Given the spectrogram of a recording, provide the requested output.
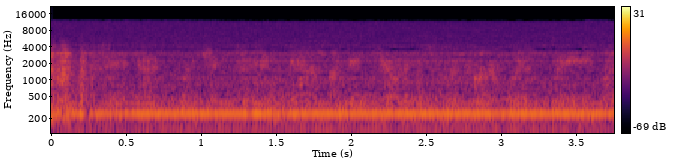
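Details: RCA Victor Model 65U radio/record player after power-supply capacitor replacement, tuned to a station on antenna; steady low hum under a garbled warbly hiss that vanishes with volume down, suspected hum getting into the IF stage, not power supply or audio.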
